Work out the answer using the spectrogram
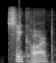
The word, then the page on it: syncarp: American English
